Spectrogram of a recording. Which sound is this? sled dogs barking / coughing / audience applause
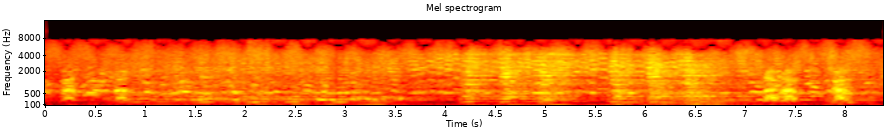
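sled dogs barking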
